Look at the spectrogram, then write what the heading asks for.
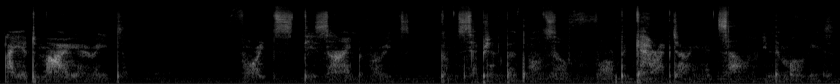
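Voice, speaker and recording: An ASMR creator chatting casually in a breathy, unvoiced whisper, in a halting, rambling way with frequent self-corrections. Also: pushed and bright, low-quality recording.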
